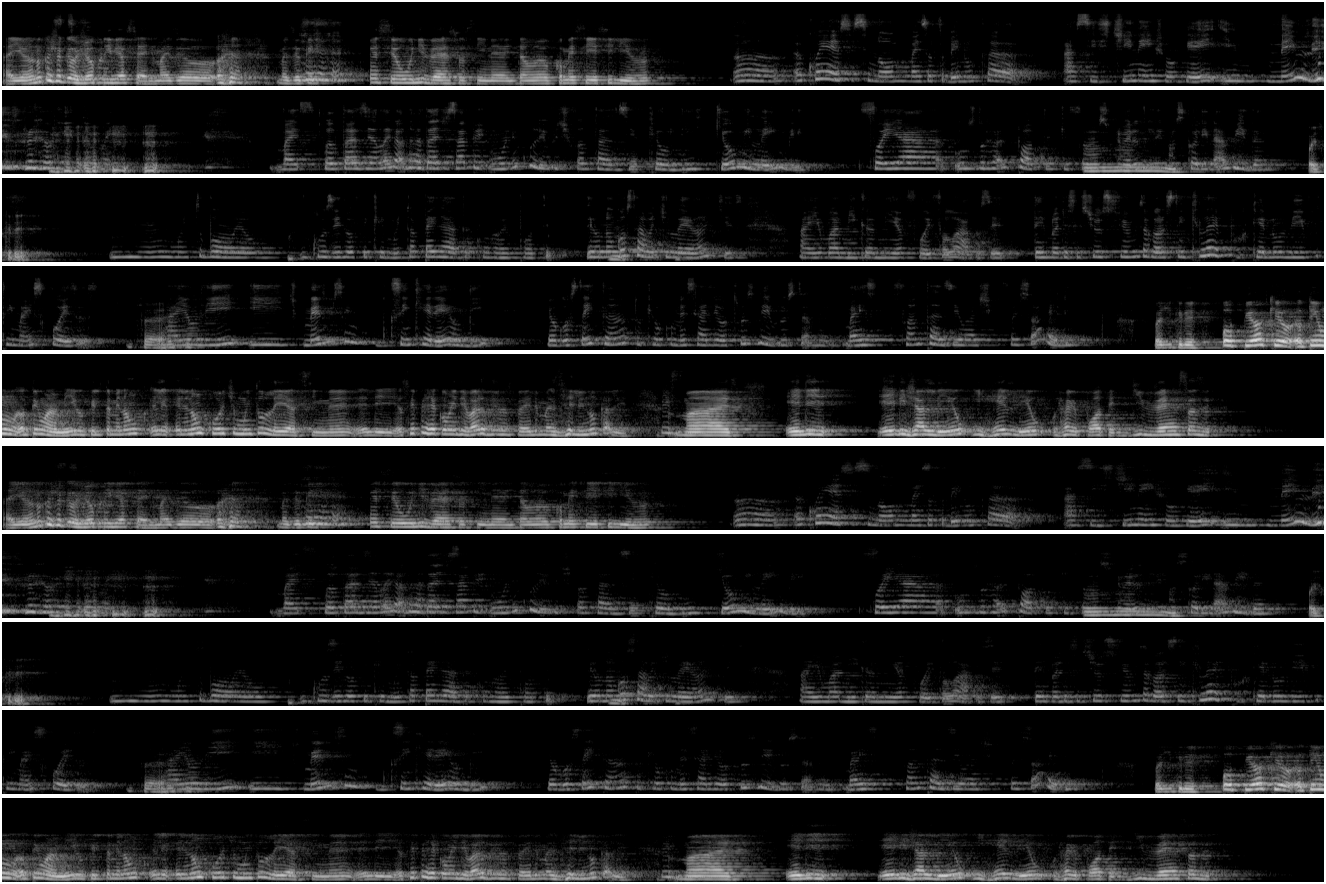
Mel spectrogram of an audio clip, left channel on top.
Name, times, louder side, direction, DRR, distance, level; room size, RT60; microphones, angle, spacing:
voice 1, 0.0-3.2 3.7-6.5 13.8-14.8 24.0-25.0 26.3-26.7 32.5-32.6 41.1-41.4 51.2-60.2 60.7-61.2 61.6-65.0, left 2 dB, 80° left, 7 dB, 1.1 m, -24 dB
voice 2, 3.0-3.5 7.3-10.2 10.6-14.4 15.2-15.5 15.9-21.3 21.9-25.9 27.5-29.1 29.4-32.0 32.3-36.5 36.8-40.6 41.3-44.5 45.1-48.4 48.7-50.4 59.5-60.2, left 1 dB, 65° left, 5 dB, 2.5 m, -37 dB
28.5 x 20.0 x 6.3 m, 1.1 s
head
